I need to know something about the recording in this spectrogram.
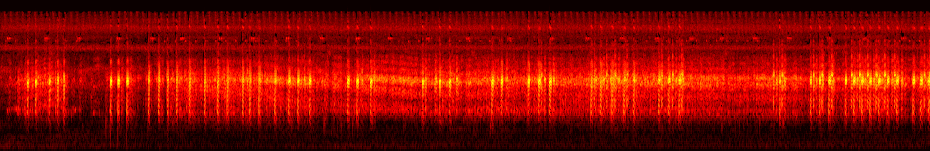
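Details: Night frog chorus from Thailand, many frogs croaking together in a continuous, throbbing stream of quick pulsed rattles that builds after a quieter opening and stays busy throughout, with a faint high steady hum behind.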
